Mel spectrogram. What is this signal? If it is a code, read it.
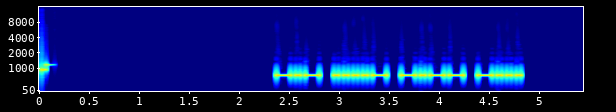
Morse code, heard as a keyed tone, about 25 wpm, 700 Hz. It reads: K4YB
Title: USA Call Signs - 4 Characters - 25wpm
